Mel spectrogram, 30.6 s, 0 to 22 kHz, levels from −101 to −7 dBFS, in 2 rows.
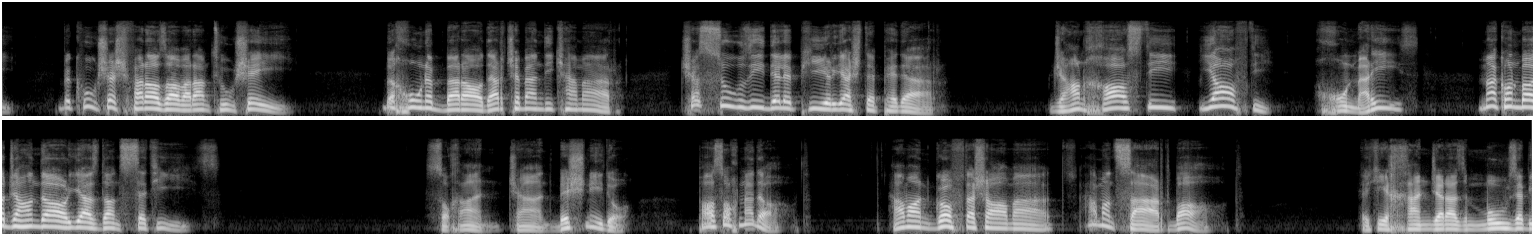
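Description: From 0.56 s to 7.97 s, automatic gain rising: the gain control treats the input as too quiet and gradually raises its gain by about 4 dB, so the whole signal swells steadily across those seven seconds, over speech whose top end stops near 12 kHz through the call codec.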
